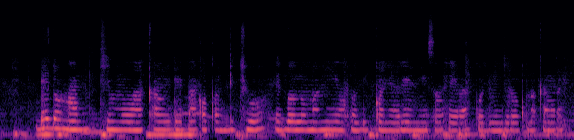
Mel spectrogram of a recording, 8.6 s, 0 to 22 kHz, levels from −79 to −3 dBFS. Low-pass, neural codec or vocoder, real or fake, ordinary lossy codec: none; codec, 44.1 kHz, 2.6 kbps, DAC; fake; none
